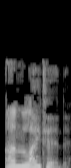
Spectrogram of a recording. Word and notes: unlighted: British English

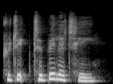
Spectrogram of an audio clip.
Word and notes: predictability: British English

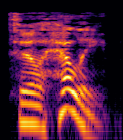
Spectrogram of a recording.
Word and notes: philhellene: British English

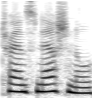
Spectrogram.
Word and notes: transnational: American English

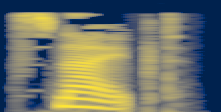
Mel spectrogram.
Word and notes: sniped: British English

